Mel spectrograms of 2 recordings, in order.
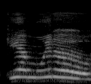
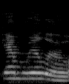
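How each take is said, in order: First: "Gam Widow" called out loud, with "Widow" said like the word widow, with a d; wrong name first. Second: "Gam Willow" called out loud, with an l in "Willow" where the slip had a d; corrected name. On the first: Loudly greeting a viewer and slipping into "Gam Widow". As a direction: shout "Gam Widow" by mistake, with a d in "Widow". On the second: Loudly correcting the viewer's name to "Gam Willow". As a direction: fix it to "Gam Willow", leaning on the l in "Willow". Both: Shown as a demonstration. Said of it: "I always have to say Willow".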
